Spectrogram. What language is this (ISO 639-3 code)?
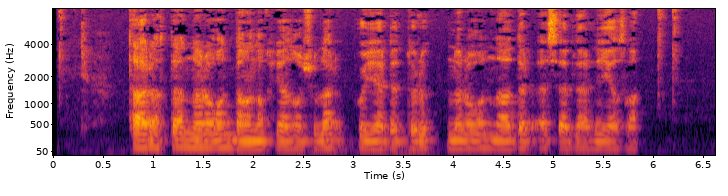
uig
